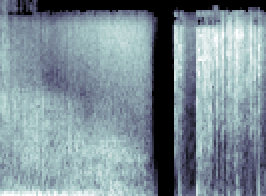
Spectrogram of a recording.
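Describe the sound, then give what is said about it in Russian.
A gunshot sound effect in an audiobook: one loud blast with a long, rumbling decay, a moment of silence, then rough crackling noise. “Раздался выстрел.”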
